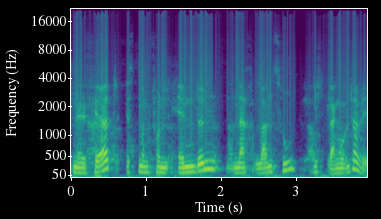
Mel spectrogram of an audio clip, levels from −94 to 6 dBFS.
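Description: The filter restarted on every block throughout, losing its state, so a 100 Hz buzz tracks the speech level; the waveform shows spikes every 10 ms.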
